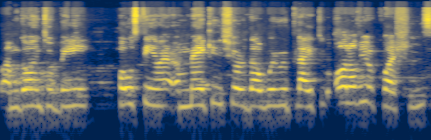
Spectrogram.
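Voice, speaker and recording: Recorded dry and close with no echo, a woman speaks at a fairly quick pace in a high pitch. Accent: Colombian. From Colombia. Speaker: startup community co-founder and event host. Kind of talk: live interview. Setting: live online video event.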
